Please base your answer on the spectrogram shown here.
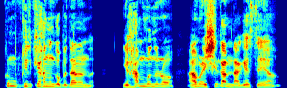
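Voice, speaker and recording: A man teaching a Bible study lecture in an animated way, who keeps tossing in questioning "eh?" tags. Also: high voice, fast talker, gravelly, dry recording, clean studio sound.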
